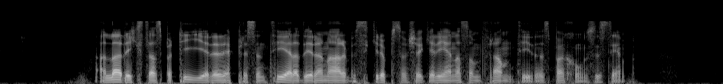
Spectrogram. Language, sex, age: Swedish, male, 21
